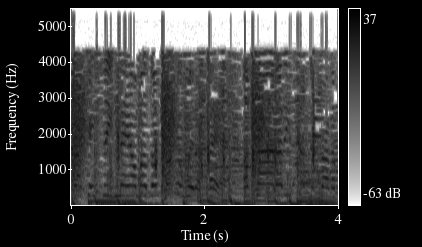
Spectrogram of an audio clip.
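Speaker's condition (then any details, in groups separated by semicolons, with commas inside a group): No condition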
